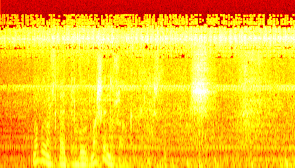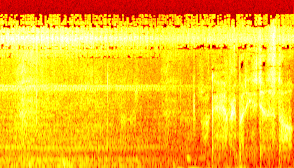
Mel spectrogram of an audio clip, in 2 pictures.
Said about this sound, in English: Staring silently at the sky because we can hear a drone above us. So that drone we heard has passed overhead, so we need to get out of here fast.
